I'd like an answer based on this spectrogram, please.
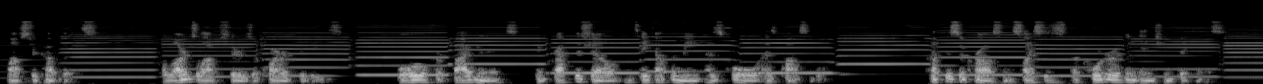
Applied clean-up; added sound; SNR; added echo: classical method WPE with log-MMSE.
